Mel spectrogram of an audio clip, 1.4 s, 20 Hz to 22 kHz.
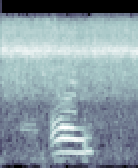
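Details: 3-year-old boy with severe verbal apraxia, prompted by his mother, producing word approximations; childhood apraxia of speech.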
